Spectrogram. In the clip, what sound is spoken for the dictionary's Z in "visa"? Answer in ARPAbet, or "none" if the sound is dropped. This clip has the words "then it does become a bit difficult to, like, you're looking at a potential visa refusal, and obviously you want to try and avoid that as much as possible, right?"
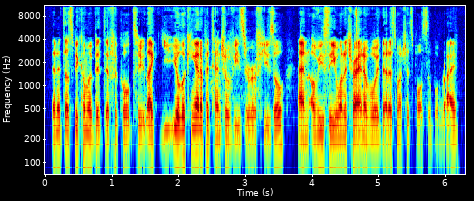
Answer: Z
